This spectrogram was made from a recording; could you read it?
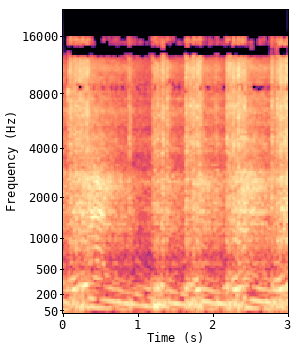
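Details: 1978 Yamaha RD400 two-stroke barn find, first start since 1993 after carb work: revs up and drops back in repeated crisp blips, responsive with no misfire or stumble. Normal running.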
